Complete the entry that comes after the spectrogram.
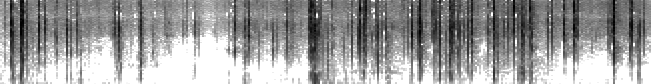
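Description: Fingernails scratch the top and sides of a small gold foil-wrapped gift box in plastic film, crinkling the wrap. Dense bursts of sharp, bright crackles come in quick clusters with a brief pause near the middle, each snap dying away almost instantly.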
